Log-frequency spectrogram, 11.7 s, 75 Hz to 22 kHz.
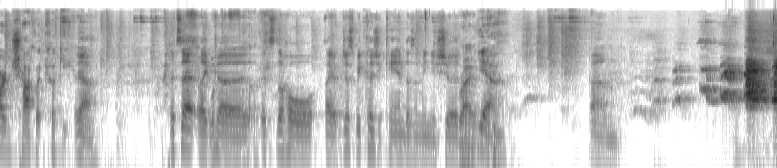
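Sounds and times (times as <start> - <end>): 
speech: 0.0 - 1.7, 2.5 - 7.7, 8.8 - 9.4
excited dog whining: 7.6 - 8.5, 9.4 - 11.6
dog barking frantically: 9.8 - 11.6.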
